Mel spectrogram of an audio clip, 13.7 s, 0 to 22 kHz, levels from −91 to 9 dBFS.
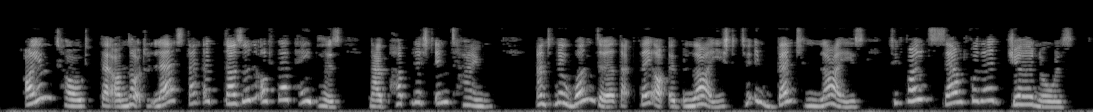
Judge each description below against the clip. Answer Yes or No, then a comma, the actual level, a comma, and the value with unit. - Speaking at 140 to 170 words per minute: Yes, average, 145 wpm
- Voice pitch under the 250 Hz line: No, very high, 295 Hz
